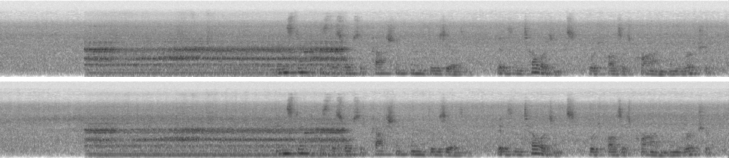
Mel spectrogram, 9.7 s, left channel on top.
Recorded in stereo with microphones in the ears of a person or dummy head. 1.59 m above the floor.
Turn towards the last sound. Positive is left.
turn(degrees=-10)  # may be behind; listen again after turning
